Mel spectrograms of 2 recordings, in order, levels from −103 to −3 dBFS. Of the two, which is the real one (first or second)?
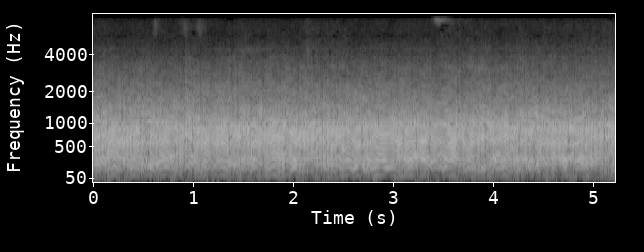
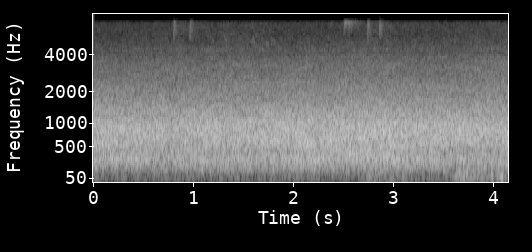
second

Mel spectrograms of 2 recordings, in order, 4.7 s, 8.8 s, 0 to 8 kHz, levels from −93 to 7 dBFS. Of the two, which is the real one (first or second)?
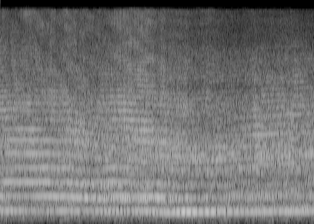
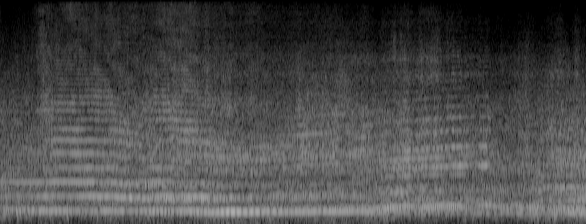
first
